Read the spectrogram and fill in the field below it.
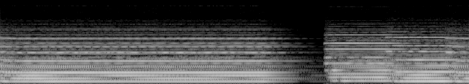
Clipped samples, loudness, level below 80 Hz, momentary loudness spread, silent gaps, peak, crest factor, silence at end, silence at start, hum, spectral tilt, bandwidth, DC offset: under 0.1%; -14 LUFS; -58 dBFS; 7 LU; none; -2 dBFS; 12 dB; 0 s; 0 s; none; -7.5 dB/octave; 8.2 kHz; under 0.1%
